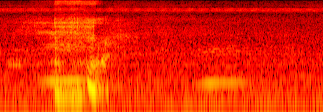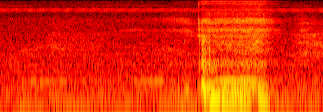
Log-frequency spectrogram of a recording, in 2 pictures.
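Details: Sleeping Beagle dog: two loud, rattling snores about five seconds apart, with soft breathing and faint whistly sounds between them; snoring.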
